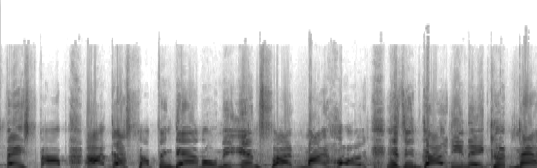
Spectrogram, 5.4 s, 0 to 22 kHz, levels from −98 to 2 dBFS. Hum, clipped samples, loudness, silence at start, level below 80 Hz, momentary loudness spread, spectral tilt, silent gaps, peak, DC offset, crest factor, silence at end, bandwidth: none; under 0.1%; -15 LUFS; 0 s; -56 dBFS; 4 LU; -3.5 dB/octave; none; -2 dBFS; under 0.1%; 14 dB; 0 s; 15 kHz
